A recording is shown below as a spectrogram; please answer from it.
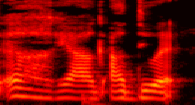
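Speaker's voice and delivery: soft reluctant agreement; imitated grudging surrender; mock giving in. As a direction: concede quietly, dragging your feet. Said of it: "he gives in".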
